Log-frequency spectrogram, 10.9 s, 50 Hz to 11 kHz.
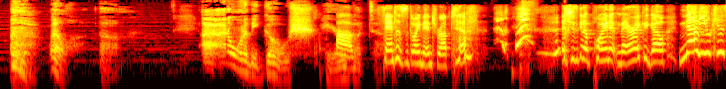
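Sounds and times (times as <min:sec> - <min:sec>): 
rough gravelly throat clearing: 0:00.2 - 0:00.6
speech: 0:03.5 - 0:07.2, 0:08.5 - 0:10.8
laughter: 0:06.9 - 0:08.7.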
